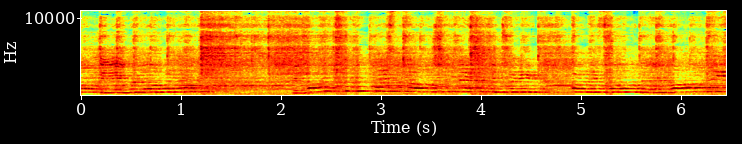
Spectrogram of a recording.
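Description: A woman singing solo into a microphone, a slow melody with long held notes that glide between pitches, over steady lower accompanying tones.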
